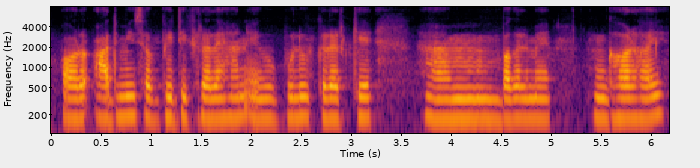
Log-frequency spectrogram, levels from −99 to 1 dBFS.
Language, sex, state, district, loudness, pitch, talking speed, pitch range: Maithili, female, Bihar, Samastipur, -22 LUFS, 180 Hz, 155 wpm, 175-185 Hz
